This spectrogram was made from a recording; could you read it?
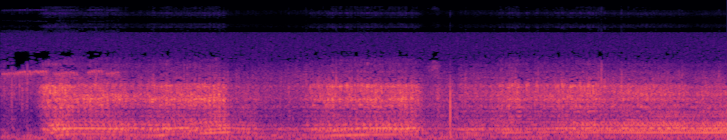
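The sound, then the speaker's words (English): A new car's engine drones steadily, surging louder as it labors, easing back, then pulling hard again as the car climbs a steep grade with sharp turns. “Quit worrying. The new car handles great.”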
